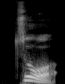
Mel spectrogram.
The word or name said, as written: zuo4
